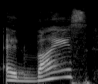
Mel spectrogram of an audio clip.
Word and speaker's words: advice: So notice the pronunciation difference. Advice, advise. Advice, advise. This is our noun and this is our verb.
